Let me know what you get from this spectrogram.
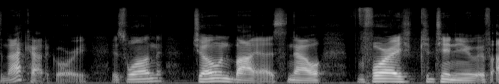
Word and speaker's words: Joan Baez: I know it's Joan Baez.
